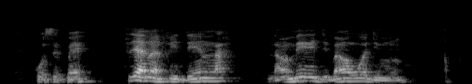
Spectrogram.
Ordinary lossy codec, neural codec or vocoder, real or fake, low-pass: none; none; real; 5.4 kHz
